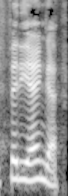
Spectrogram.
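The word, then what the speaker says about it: Whitianga: It's actually Whittianga. But now the Maori people are taking back the right pronunciation. So it's actually rightly pronounced. – That's a word. – Good on them. Yeah, Fittianga.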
